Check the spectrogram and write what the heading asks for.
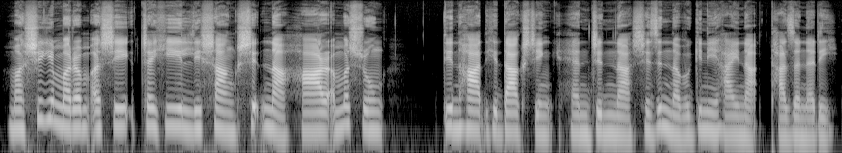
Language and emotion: Manipuri, neutral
